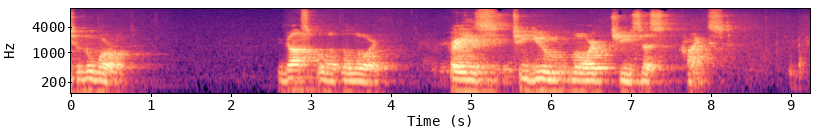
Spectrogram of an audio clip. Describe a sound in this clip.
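An older man speaks calmly into a microphone in a softly echoing room.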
